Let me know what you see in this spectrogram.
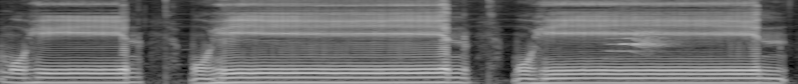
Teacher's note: memanjangkan 2 harokat, boleh 4, dan boleh pula 6 harokat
